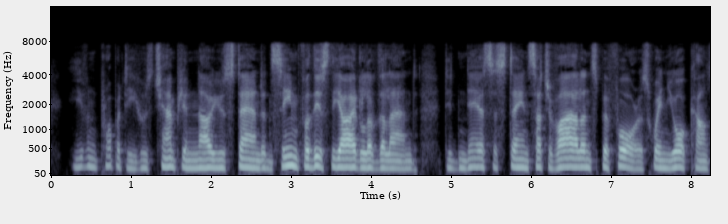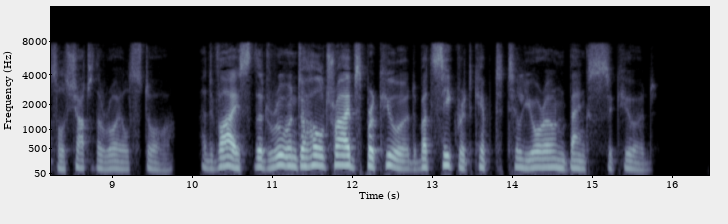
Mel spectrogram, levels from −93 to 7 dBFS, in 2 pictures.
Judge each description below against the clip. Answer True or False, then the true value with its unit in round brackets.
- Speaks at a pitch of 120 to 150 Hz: True (135 Hz)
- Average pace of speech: True (170 wpm)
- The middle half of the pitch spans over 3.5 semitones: False (3.1 semitones)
